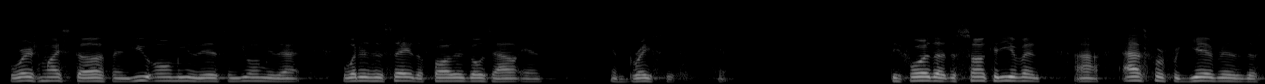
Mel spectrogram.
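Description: Conversational male preacher, muffled sound. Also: on the high side. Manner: conversational preaching with frequent restarts and tag questions. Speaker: pastor. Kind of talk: sermon.

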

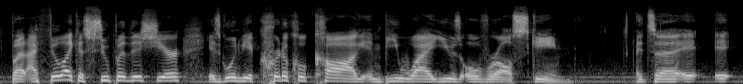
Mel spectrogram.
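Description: A young man hosting a solo sports podcast, chatty and easygoing, often restarting his sentences. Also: mid-range voice.

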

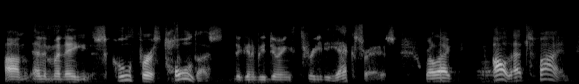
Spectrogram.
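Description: Very animated and speaking at normal speed, a Brooklyn-born co-founder with a Brooklyn accent describes his work in a casual interview, rambling through fillers and restarts. His medium-pitched voice is a bit bright and slightly rough, recorded without echo in lo-fi sound.

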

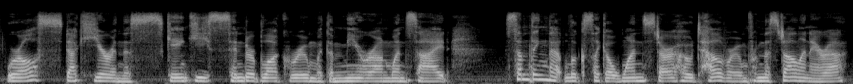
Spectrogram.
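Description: A natural-sounding low female voice at a moderate pace, with slight background noise, belongs to an actress narrating and playing the lead in an audio drama. Her character is guarded, agitated and sardonic; the first-person narration and dialogue feel tense and brooding, with an exasperated manner.

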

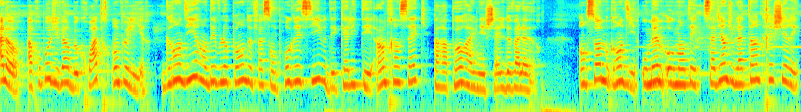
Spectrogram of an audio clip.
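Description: Woman, podcast host, bright higher voice, playful teacherly read, faint music under. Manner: playful, didactic, teasing asides. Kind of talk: scripted educational podcast.

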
